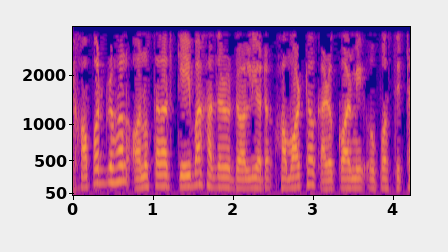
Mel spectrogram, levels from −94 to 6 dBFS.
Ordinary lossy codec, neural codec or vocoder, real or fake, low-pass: none; none; real; 3.6 kHz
